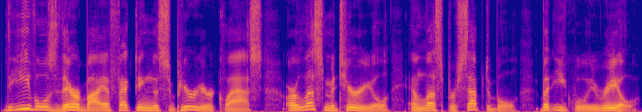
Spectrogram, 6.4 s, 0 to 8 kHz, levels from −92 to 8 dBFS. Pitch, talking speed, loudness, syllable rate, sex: 160 Hz, 150 wpm, -17 LUFS, 5.4 syllables/s, male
